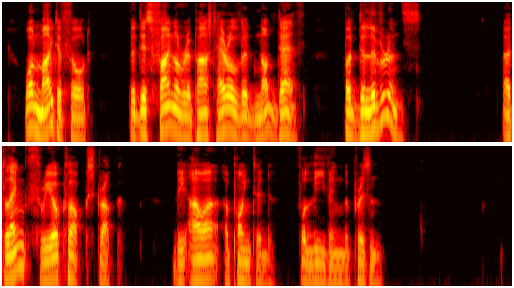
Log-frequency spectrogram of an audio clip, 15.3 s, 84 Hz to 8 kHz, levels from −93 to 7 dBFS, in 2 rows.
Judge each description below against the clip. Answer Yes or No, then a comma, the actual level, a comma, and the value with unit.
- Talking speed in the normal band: No, slow, 100 wpm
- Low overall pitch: Yes, low, 100 Hz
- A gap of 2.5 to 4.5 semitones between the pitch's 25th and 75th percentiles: Yes, average, 4.1 semitones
